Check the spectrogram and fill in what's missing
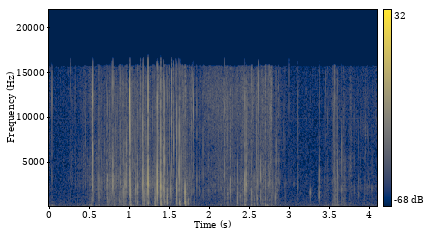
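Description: A pink metallic foil bubble mailer is twisted and crushed in the fists, then held flat and rubbed. Bright, sharp crinkling and crackling builds into a dense burst of crunches early on, then gives way to softer, scattered rustling as the flattened mailer is rubbed.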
